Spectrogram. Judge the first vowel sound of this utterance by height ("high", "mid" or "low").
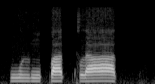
high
